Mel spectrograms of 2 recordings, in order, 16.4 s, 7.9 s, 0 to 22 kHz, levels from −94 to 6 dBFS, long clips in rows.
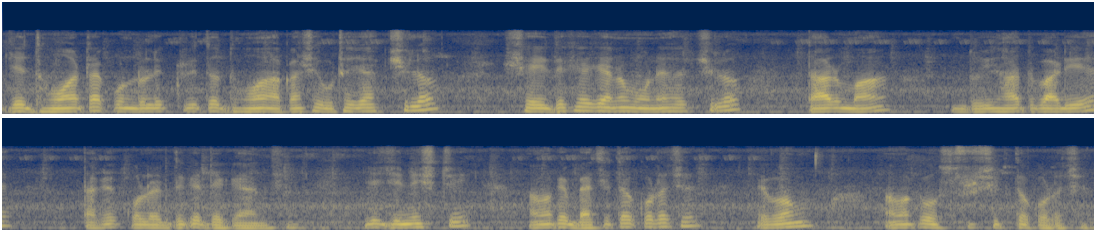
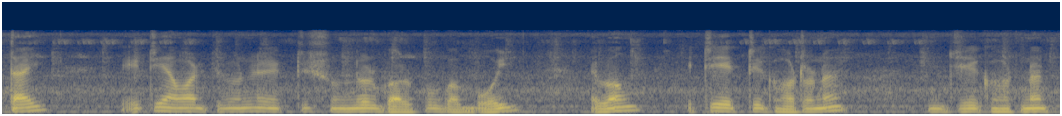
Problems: constant background noise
